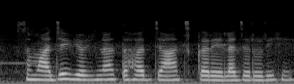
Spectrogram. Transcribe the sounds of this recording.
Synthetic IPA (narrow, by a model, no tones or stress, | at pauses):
səmad͡ʑikjoːd͡ʒnat̪əɦət̪̚d͡ʒãːt͡ʃkəɾelad͡zəɾuːɾiɦɛ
